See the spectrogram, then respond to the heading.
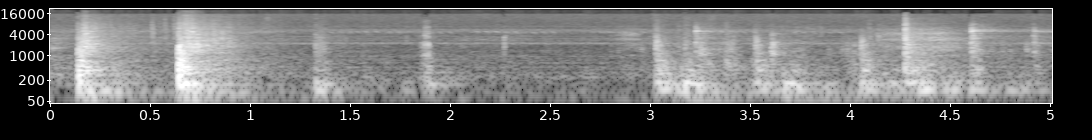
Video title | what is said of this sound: DODGE CHALLENGER RESTORATION: We GUT the interior! ++ SUPER CLEAN RAFFLE - Pt. 9 | there's definitely some uh some loose stuff in there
